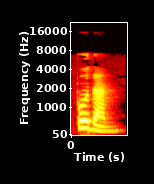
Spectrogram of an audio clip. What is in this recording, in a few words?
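"пӧдан", Komi, female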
